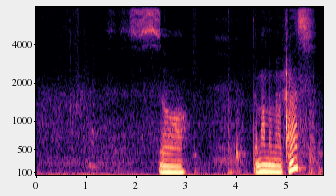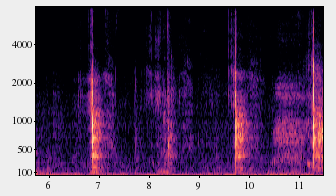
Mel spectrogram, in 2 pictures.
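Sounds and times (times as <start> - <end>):
speech: 2.4 - 3.0, 4.4 - 5.6
chopping food: 4.9 - 5.6, 6.6 - 8.8, 9.6 - 10.2, 11.2 - 11.4.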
